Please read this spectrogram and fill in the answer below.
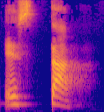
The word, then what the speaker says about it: está: Hier haben wir aber ein Wort, das auf Vokal endet, das heißt, die vorletzte Silbe würde betont werden, wenn da nicht der Akzent drauf wäre. Und dadurch sagt man está.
